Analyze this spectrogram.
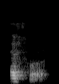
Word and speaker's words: effort: Remember that the stress is on the first syllable F, not the second. Effort.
